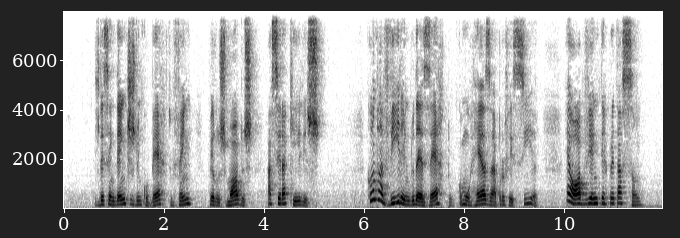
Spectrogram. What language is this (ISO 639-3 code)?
por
